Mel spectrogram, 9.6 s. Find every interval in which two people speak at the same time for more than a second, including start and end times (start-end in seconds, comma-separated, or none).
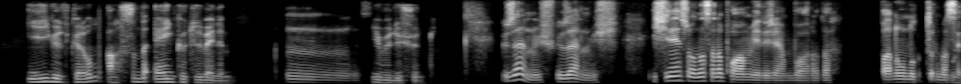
none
